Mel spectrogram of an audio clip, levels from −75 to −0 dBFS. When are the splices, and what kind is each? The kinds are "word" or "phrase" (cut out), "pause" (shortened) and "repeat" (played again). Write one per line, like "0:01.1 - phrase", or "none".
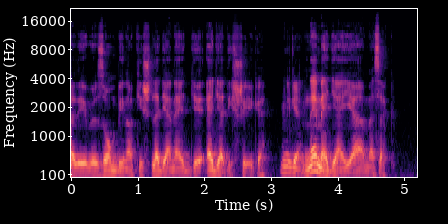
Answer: none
